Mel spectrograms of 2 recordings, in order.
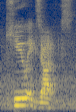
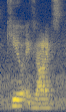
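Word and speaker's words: Keuy Exotics: It's called K-E-U-Y, Q, not Q-E. You can say it however you want. I don't really care. Q Exotics. As long as you follow it, I don't care how you say it.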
